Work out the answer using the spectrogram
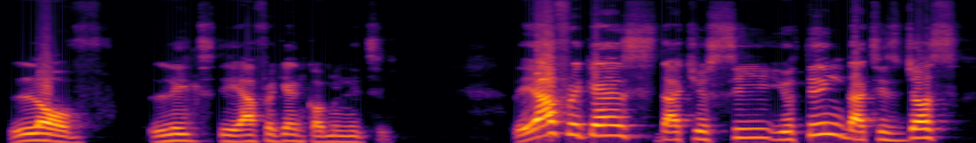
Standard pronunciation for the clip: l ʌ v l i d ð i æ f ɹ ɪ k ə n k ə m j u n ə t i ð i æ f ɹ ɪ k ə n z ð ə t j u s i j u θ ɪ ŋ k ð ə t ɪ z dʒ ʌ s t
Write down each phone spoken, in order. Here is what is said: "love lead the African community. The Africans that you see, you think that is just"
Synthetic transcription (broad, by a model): l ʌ v l i d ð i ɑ f ɹ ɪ k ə n k ə m j u n ə t i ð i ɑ f ɹ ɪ k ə n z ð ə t j u s i j u θ ɪ ŋ k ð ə t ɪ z dʒ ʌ s t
